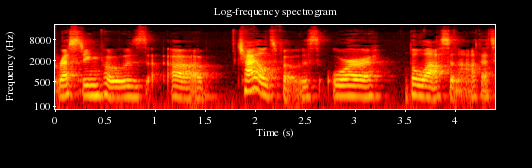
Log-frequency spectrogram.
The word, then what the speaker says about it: Balasana: Today we're exploring many people's favorite resting pose, child's pose, or Balasana.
